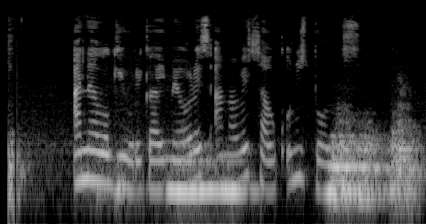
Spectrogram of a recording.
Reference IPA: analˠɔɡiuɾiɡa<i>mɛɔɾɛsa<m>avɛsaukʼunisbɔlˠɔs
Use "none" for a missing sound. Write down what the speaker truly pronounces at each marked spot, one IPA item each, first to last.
i, m

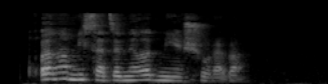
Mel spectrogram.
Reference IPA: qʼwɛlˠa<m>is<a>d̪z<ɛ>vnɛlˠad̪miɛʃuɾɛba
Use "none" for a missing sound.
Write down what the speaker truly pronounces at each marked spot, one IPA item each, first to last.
m, a, ɛ

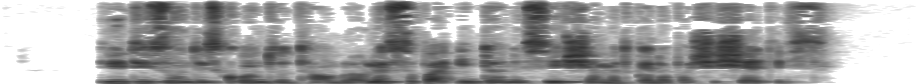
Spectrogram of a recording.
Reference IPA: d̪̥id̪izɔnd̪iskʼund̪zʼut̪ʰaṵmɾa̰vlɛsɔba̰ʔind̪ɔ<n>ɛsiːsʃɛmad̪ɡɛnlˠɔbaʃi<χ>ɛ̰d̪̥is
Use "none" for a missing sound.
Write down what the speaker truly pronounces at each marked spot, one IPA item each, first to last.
n, ʃ

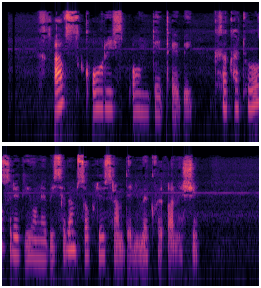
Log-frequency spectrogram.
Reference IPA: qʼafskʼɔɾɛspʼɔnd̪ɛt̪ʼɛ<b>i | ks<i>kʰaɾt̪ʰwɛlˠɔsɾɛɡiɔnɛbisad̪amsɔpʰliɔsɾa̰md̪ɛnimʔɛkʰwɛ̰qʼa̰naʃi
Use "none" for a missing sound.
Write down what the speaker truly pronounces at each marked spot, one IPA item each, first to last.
b, a

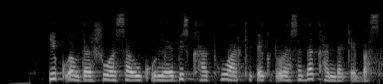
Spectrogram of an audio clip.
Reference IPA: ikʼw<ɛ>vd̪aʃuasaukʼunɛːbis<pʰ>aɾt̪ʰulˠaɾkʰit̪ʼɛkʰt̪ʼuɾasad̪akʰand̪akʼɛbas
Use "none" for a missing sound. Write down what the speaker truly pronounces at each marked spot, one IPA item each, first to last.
ɛ, kʰ

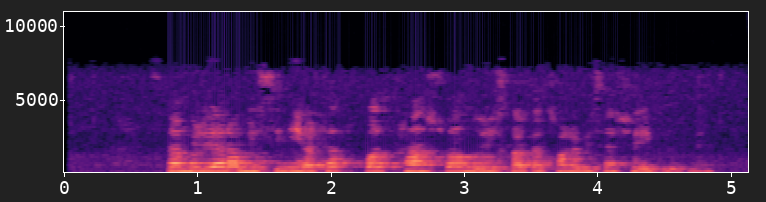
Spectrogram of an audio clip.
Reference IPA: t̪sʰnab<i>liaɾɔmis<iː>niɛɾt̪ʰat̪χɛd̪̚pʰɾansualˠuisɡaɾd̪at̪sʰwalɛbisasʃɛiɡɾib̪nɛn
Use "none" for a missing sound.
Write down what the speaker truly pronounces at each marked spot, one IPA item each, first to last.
i, i

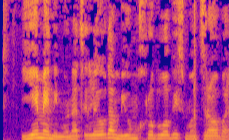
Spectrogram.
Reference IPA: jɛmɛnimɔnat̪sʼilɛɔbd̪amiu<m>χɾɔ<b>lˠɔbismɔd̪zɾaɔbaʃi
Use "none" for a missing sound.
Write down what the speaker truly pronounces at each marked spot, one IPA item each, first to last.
m, b

